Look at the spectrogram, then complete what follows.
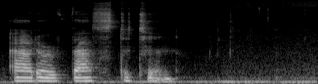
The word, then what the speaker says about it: atorvastatin: I can't pronounce it, it's ATOR, V like Victor, ASTATIN, atorvastatin.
